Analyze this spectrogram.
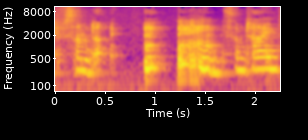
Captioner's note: clears throat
